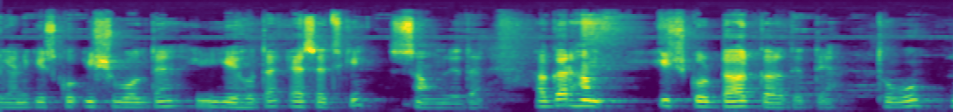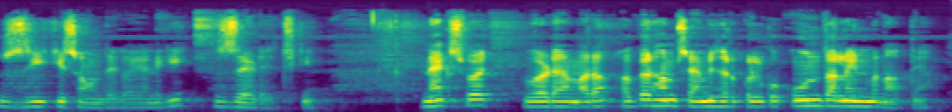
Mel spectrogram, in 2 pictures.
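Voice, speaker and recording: A man's voice: fairly high pitch, a little mellow, rough recording. A man teaching a shorthand class who explains step by step and repeats each key term. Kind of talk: classroom lesson.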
